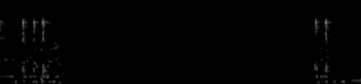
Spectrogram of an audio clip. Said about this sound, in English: I don't know why I'm typing when I can just talk.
